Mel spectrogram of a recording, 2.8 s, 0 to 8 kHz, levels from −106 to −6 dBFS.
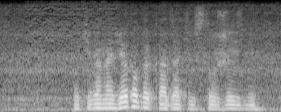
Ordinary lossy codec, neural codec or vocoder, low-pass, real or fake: Opus, 24 kbps; vocoder, 44.1 kHz, 80 mel bands, Vocos; 7.2 kHz; fake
